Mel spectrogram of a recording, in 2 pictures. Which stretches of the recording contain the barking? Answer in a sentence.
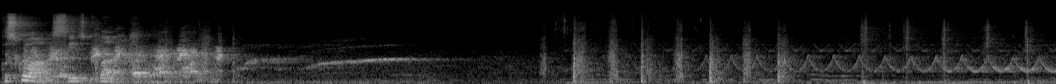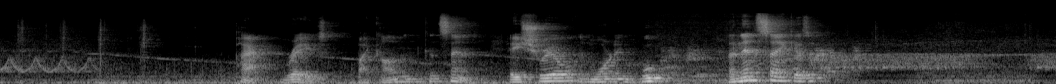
You can hear the barking from 0.2 to 2.2 s and from 17.1 to 19.2 s.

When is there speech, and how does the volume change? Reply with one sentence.
The speech can be heard briefly from 0.0 to 1.4 s; and from 12.9 to 18.9 s, getting louder.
